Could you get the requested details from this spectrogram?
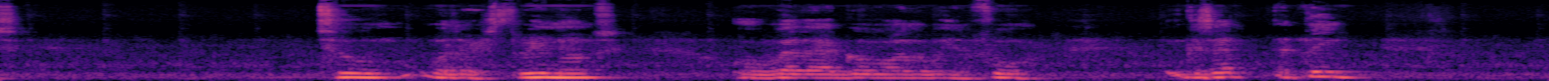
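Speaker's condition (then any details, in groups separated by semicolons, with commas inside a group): Cerebral palsy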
